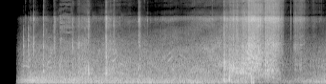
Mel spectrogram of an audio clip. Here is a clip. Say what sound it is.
A fs powerslide done with a skateboard on polished concrete, emiting that classic scratchy delicious sound
field, Powerslide, skate, recording, skateboard, skateboarding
